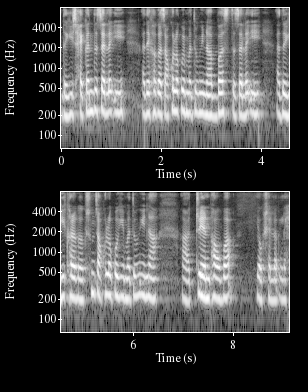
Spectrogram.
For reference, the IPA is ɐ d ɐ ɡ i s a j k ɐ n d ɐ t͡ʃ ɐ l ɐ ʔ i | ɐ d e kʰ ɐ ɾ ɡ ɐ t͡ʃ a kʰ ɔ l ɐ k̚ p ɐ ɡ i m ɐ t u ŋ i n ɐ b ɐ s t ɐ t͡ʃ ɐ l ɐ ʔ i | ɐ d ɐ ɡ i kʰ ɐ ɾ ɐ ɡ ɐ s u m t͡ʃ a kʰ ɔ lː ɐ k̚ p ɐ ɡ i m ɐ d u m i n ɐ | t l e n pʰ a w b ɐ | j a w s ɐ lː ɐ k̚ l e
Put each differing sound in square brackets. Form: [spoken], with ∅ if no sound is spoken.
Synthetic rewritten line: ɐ d ɐ ɡ i s a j k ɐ n d ɐ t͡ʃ ɐ l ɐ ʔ i | ɐ d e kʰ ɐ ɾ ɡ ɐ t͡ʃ a kʰ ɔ l ɐ k̚ p ɐ ɡ i m ɐ t u ŋ i n ɐ b ɐ s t ɐ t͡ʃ ɐ l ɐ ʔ i | ɐ d ɐ ɡ i kʰ ɐ ɾ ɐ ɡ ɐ s u m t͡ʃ a kʰ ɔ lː ɐ k̚ p ɐ ɡ i m ɐ [t] u [ŋ] i n ɐ | t [ɾ] e n pʰ a w b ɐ | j a w s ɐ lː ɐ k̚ l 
